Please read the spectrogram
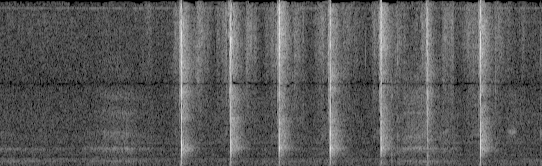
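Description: Fingers snapping about seven times, evenly, a little under three snaps a second, starting just over a second in, to test the microphone of a sound-activated flash and camera trigger.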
